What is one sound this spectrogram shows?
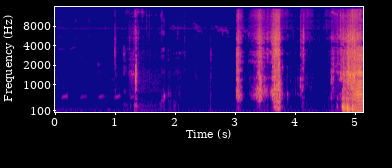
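Loose soil scrapes and crumbles as a man digs by hand.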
